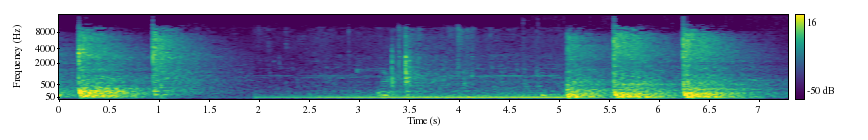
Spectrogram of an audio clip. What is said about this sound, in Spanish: Eso que han escuchado, esos golpes que escuchan, es los bomberos rompiendo los cristales de los vehículos para poder acceder a su interior y ver si hay fallecidos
